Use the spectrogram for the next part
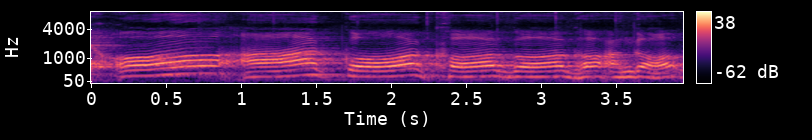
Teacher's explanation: अ, आ और क वर्ग का उच्चारण स्थान कंठस्थ हैं और इनका उच्चारण कंठ से होता है और इसे कंठस्थ वर्ण कहते हैं।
